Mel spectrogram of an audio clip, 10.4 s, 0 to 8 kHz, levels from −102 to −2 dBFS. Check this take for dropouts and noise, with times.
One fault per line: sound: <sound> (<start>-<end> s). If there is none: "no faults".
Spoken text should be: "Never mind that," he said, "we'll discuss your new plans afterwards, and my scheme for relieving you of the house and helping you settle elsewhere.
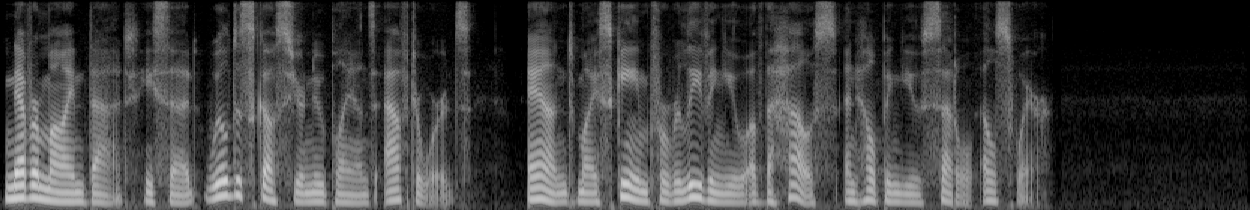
no faults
